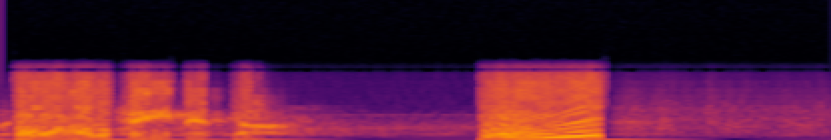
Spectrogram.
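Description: CB radio receiver audio: a voice transmission ends about a second in and drops to static. About two and a half seconds in comes a short keyed burst carrying rising, sweeping whistle tones, then a steady background hiss.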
